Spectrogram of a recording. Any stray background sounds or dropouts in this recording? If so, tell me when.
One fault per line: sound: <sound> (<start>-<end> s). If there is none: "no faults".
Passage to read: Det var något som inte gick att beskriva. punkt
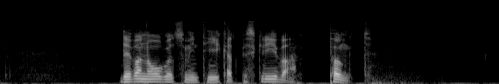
no faults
